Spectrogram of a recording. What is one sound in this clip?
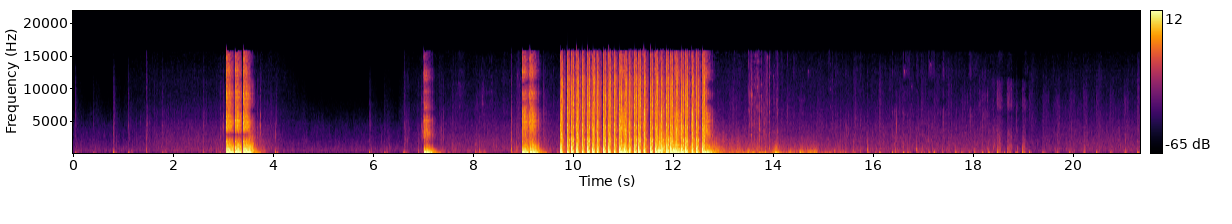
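Footsteps tap steadily on wooden boards and grass.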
